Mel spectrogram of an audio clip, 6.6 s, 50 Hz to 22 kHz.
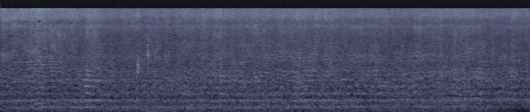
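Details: Steady, loud drone of many honey bees washboarding at their hive in an apiary during early July 2019, a thick unbroken hum with a faint rustle above it.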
